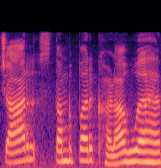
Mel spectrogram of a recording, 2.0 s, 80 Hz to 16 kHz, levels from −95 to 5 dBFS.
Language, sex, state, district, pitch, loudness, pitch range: Hindi, female, Bihar, Katihar, 225 Hz, -13 LUFS, 210-240 Hz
